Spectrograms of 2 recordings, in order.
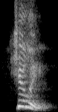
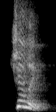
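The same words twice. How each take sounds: First: The first vowel is kept short. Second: The first vowel is kept short.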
